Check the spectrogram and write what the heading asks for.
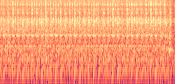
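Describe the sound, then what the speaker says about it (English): A sewing machine runs steadily, stitching along the raw edge of a pillowcase, with a continuous low motor hum and rapid needle rhythm throughout, fairly quiet and without talk. "So now she's sewing between the line of stitching she made previously and the raw edge of the pillowcase."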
